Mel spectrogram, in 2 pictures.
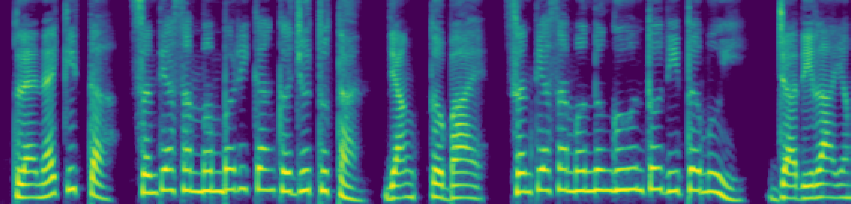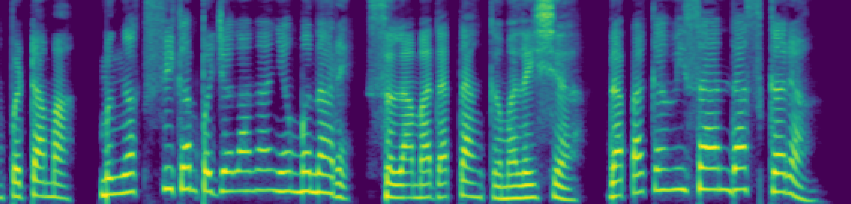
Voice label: Malay, Female

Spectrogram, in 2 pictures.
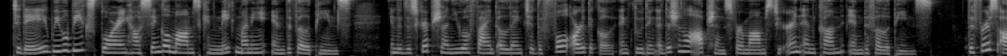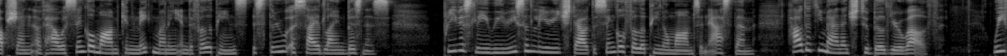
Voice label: English Asian Female

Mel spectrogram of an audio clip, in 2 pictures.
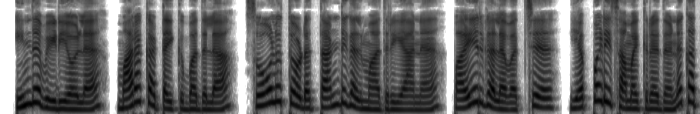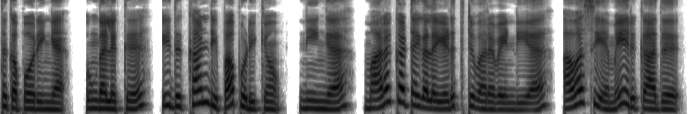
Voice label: Tamil, Female

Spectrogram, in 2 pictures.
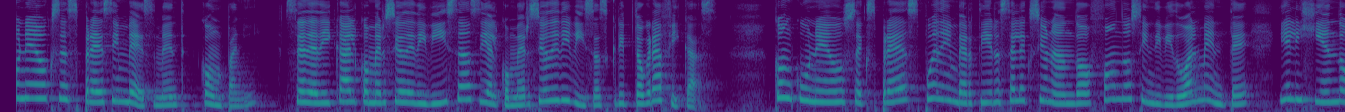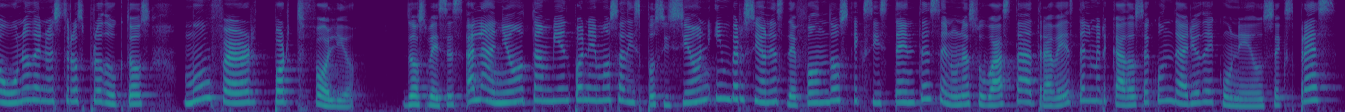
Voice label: Spanish (LA), Female

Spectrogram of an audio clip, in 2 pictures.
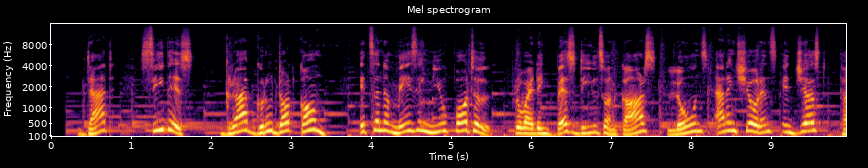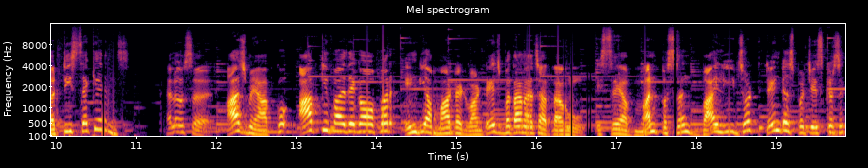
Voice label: Male, English India

